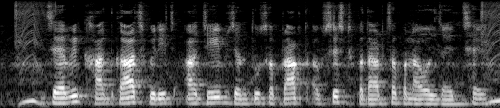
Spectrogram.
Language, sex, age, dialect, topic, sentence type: Maithili, male, 18-24, Southern/Standard, agriculture, statement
